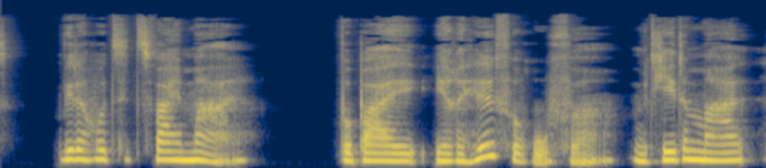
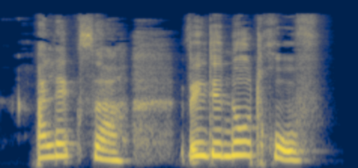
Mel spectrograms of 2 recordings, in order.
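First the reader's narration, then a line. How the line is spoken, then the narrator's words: Scream. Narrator (German): Dann schreit sie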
